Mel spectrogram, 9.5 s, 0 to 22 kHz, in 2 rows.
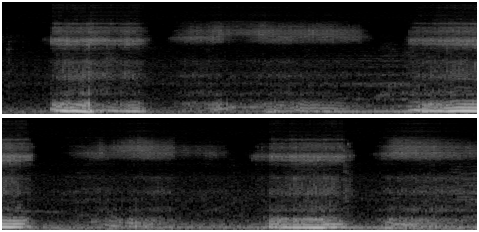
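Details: Loud, low rattling snores on each breath in, about 18 a minute, with quieter breaths out between them; ordinary snoring.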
